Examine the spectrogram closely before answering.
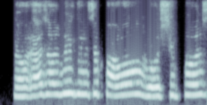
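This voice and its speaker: At a moderate pace, a woman speaks with fairly even intonation in a dry sound with no echo and a quiet background. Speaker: teacher. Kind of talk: lecture. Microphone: webcam.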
